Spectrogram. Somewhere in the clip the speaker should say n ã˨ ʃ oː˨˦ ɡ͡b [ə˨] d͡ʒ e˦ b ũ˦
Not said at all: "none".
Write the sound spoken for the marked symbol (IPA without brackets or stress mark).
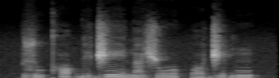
ɔ˨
